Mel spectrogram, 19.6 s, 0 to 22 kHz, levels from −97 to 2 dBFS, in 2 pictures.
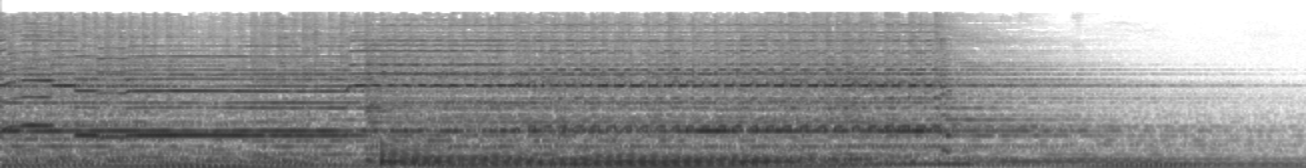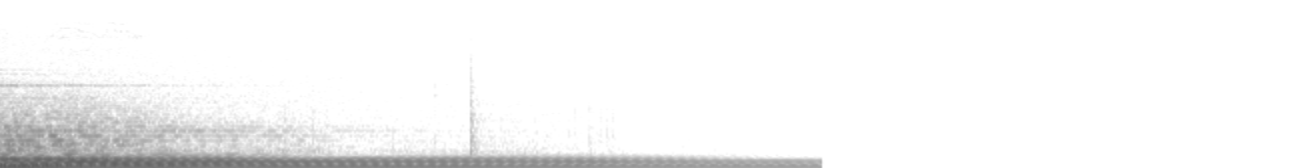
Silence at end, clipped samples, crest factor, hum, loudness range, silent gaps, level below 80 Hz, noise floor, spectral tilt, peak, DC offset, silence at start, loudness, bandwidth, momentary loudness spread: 8 s; under 0.1%; 18 dB; none; 20 LU; none; -36 dBFS; -61 dBFS; -3 dB/octave; -6 dBFS; under 0.1%; 0 s; -18 LUFS; 16.5 kHz; 21 LU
